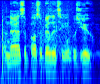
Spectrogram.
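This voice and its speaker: An actor playing a measured Viking raider who questions others in a video game cutscene. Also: male voice, medium pitch, fairly even intonation, a little mellow, slight background noise, close to an everyday voice, low-quality recording. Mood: probing. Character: Viking raider investigating a betrayal, measured and probing.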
